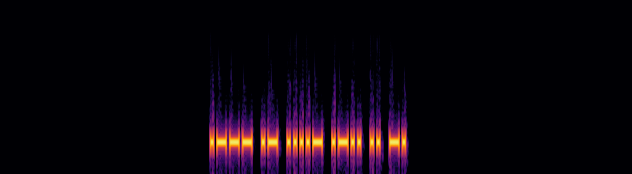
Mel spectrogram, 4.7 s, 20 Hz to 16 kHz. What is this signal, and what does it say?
Morse code, heard as a keyed tone, about 50 wpm, 700 Hz. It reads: JA4LIN
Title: DXCC-100 Call Signs - 6 Characters - Repeated 2x - 50wpm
